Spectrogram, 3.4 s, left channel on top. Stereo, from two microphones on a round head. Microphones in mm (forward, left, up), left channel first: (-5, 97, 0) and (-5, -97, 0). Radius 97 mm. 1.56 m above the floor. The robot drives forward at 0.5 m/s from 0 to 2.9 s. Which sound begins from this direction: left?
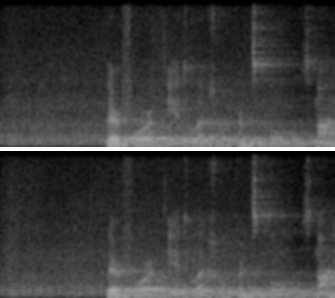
A man speaking, at 1.1 s.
